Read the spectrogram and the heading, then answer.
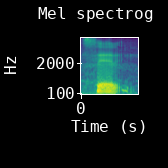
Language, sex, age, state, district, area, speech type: Tamil, female, 45-60, Tamil Nadu, Tiruvannamalai, urban, spontaneous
